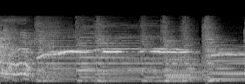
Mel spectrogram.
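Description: Acoustic guitar strummed in a steady rhythm, with a high whistled note that slides up about half a second in and is held for about a second and a half.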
